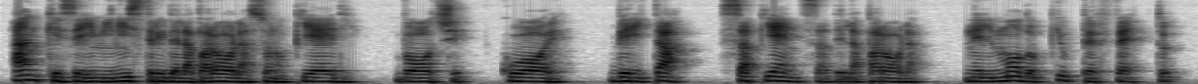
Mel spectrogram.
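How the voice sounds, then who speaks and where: A man delivering a sermon in a solemn, measured preaching cadence. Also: mid-range voice, creaky.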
